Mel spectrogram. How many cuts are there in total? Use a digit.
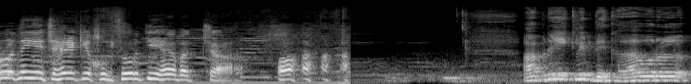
0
